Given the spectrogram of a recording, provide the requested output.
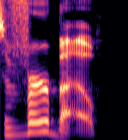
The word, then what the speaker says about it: VRBO: which apparently they have spent a fortune to convince us to pronounce Verbo. – I think it actually always was supposed to be pronounced that way.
